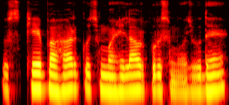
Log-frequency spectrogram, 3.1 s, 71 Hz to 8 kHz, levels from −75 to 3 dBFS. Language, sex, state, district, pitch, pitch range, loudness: Hindi, male, Uttar Pradesh, Saharanpur, 140 Hz, 135-145 Hz, -18 LUFS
